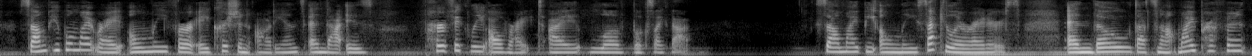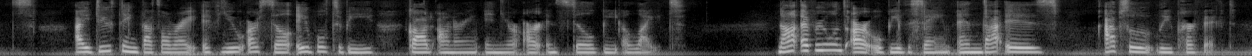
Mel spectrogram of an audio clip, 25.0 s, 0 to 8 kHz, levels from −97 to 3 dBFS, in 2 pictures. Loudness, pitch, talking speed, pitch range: -28 LUFS, 210 Hz, 155 wpm, 195-230 Hz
